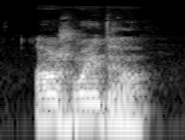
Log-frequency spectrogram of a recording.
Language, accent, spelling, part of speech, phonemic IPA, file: French, Canada, enjoindra, verb, /ɑ̃.ʒwɛ̃.dʁa/, LL-Q150 (fra)-enjoindra.wav
- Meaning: third-person singular future of enjoindre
